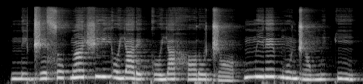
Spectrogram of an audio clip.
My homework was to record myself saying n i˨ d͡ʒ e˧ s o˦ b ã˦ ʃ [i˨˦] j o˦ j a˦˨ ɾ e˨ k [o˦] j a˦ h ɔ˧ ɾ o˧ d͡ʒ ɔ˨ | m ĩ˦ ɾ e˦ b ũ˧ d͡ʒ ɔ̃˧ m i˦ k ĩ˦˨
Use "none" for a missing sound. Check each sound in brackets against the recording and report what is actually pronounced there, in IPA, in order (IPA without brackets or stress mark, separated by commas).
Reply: i˦, o˨˦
